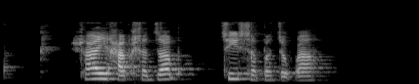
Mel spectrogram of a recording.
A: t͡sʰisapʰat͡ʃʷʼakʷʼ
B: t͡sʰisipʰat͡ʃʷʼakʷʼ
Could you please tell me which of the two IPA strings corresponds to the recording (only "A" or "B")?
A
